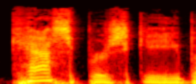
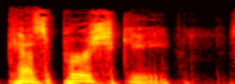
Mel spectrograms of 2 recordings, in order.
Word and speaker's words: Kaspersky: I heard you putting the accent on the second syllable, and I went and checked, Leo, and you're exactly right. I have been always saying Kaspersky, but it's Kaspersky.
